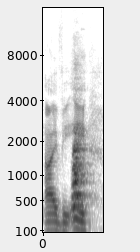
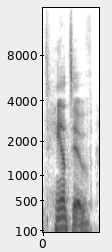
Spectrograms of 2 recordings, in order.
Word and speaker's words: Tantive: particular ship, but it's Tantive, which sounds like Tantive because it should be pronounced kind of the same way that active would be pronounced.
